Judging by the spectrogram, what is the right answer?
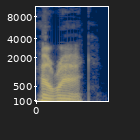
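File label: "iraq", English; gcompris; geography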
